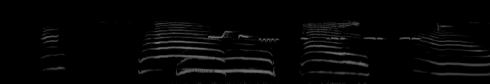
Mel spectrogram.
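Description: House cats meowing: about four meows, two of them overlapping, the last one long and falling in pitch.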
